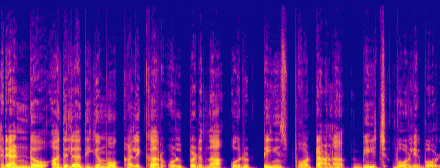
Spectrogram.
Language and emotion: Malayalam, neutral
